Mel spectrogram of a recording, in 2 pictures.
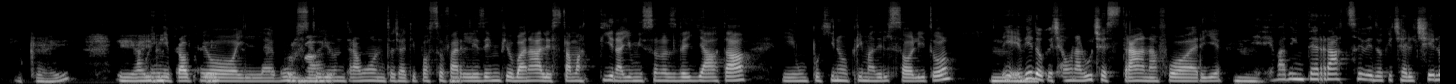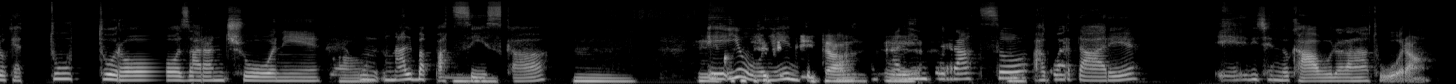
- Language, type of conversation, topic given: Italian, podcast, Qual è un momento di bellezza naturale che non dimenticherai mai?
- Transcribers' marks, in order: static; mechanical hum; distorted speech; tapping; stressed: "tutto"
